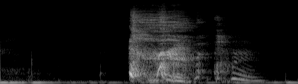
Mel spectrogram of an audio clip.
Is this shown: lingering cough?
yes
